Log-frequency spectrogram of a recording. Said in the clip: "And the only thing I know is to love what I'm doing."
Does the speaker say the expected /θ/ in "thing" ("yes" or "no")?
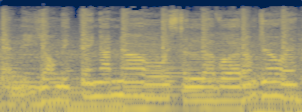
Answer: yes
